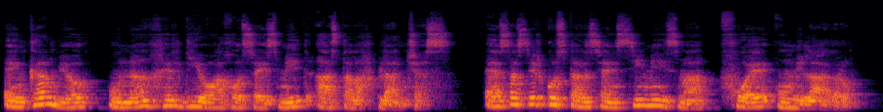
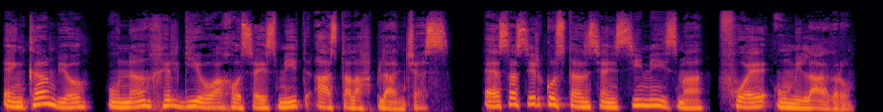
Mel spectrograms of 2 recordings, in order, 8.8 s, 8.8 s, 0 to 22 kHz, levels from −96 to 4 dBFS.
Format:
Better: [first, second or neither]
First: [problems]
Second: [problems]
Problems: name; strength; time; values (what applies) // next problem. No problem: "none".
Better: second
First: room echo; slight; dies away in 0.3 s // off-mic speech; far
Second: none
